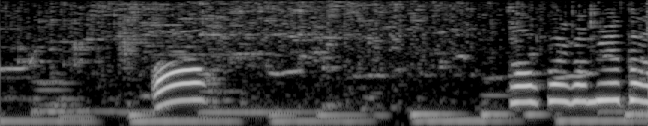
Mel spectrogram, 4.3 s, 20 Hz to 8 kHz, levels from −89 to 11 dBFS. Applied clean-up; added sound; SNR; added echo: classical method Wiener filter.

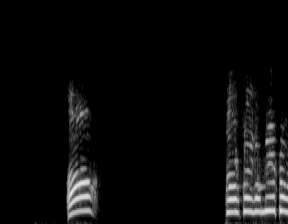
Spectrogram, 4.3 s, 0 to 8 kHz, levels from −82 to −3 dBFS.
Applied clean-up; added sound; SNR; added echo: neural mask model Resemble Enhance denoiser.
